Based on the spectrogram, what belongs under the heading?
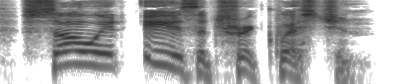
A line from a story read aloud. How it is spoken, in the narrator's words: said sharply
